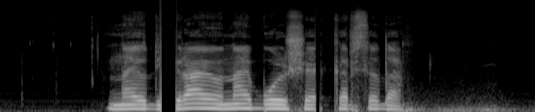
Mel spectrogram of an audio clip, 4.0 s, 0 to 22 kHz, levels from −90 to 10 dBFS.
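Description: Speech with two blocks of digital silence, from 1.20 to 1.32 s (120 ms) and from 2.36 to 2.40 s (40 ms). Each drops to silence and returns with no fade. That abrupt cut, rather than a faded dropout, points to an output buffer not filled in time.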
